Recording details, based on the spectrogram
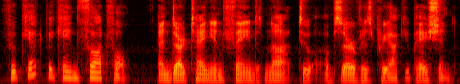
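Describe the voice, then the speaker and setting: Expressive male audiobook narrator. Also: lowish voice, unhurried. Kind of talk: scripted literary narration.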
